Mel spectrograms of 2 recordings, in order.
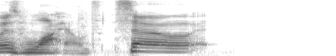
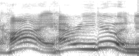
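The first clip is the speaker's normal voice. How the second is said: greeting pitched way up, lively; bright high greeting; 10 semitones higher than usual. Shown as a demonstration. Describing the translator to co-host, chirpy high greeting. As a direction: lift the voice high on the hi. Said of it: "it even had the inflection of tone".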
